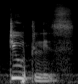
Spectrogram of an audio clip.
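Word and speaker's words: tutelage: आपको याद रखना है इसका जो प्रोनंसिएशन है वो क्या है ट्यूट इज ट्यूट लिज बट आप इसे स्पेलिंग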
